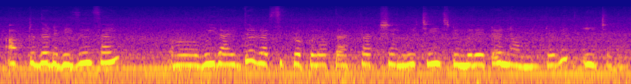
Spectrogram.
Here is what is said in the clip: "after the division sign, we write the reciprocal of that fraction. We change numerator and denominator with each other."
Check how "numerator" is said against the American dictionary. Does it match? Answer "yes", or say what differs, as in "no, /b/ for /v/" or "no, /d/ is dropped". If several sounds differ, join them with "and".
no, /l/ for /n/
